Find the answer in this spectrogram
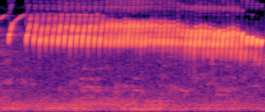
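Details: Rolling black-throated canary trill used as a lure for canaries. After a short upward slur comes a fast, unbroken chain of bright repeated notes lasting three seconds, drifting slowly lower in pitch.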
